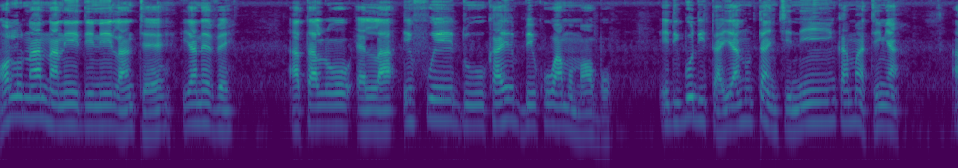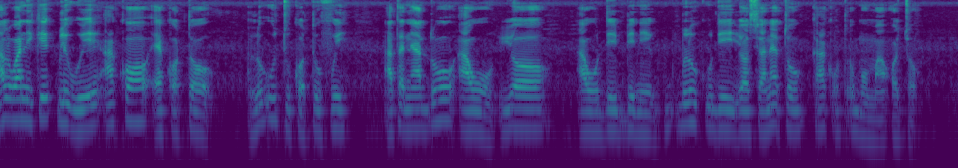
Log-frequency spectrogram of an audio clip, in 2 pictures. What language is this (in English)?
Ikposo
